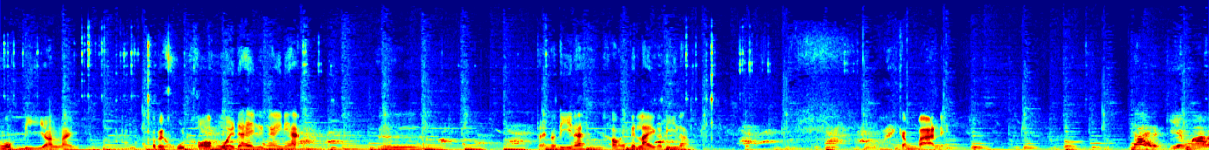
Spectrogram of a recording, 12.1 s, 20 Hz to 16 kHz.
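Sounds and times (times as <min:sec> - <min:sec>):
background music: 0:00.0 - 0:12.0
dog barking and yipping: 0:01.3 - 0:03.6, 0:04.3 - 0:05.4, 0:06.4 - 0:08.9.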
